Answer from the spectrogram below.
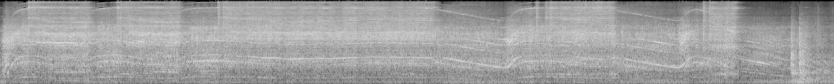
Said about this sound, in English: So I'm going to go ahead and put a little notch on it.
